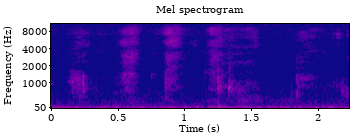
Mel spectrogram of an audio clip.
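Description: Faint, soft swishes of bare hands brushing and patting over shirt fabric, a handful of short strokes.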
